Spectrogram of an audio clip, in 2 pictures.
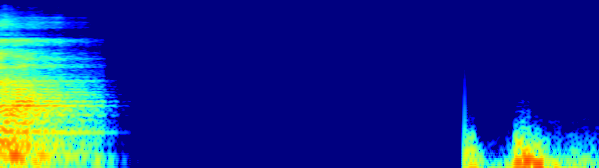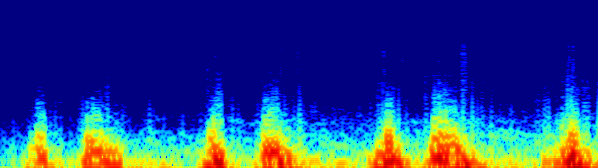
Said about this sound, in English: Only one heartbeat. Oh, goodness. One of them stopped.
